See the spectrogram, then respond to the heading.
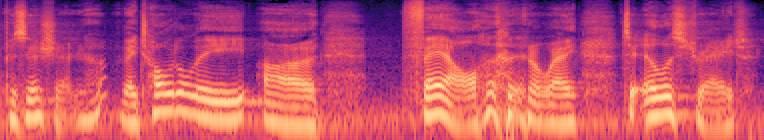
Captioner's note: laughs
